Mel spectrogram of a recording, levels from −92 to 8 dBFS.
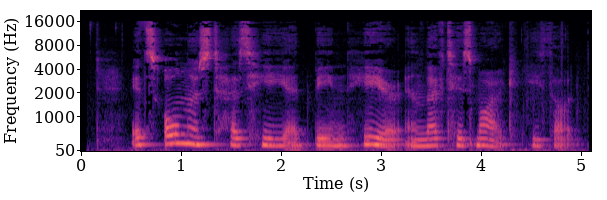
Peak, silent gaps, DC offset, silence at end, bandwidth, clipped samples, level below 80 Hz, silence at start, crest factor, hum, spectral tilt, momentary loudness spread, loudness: -14 dBFS; none; under 0.1%; 0.15 s; 16 kHz; under 0.1%; -56 dBFS; 0.15 s; 16 dB; none; -4.5 dB/octave; 13 LU; -30 LUFS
